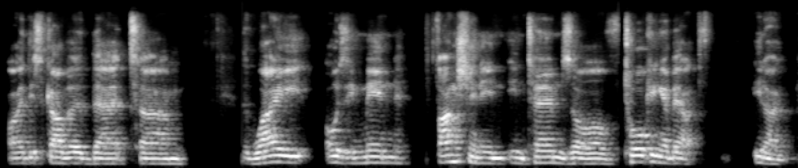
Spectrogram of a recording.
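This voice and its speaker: A man's voice: medium pitch, a little mellow. Hesitant Tonga-raised man, echoey room. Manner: hesitant, many ums and restarts. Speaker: charity founder, tradie guest. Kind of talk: podcast interview, reflective.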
